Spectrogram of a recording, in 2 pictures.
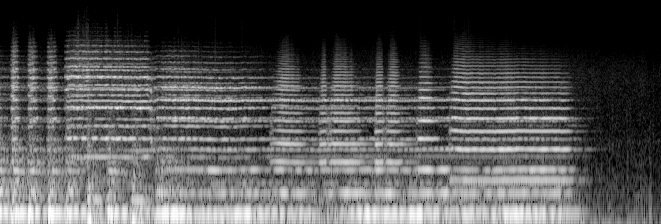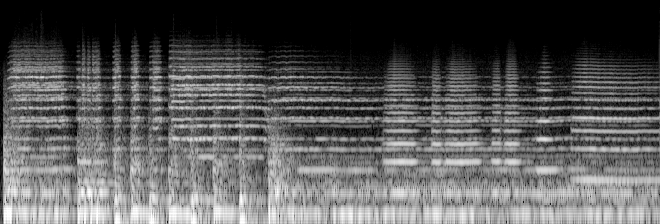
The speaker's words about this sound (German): Und ich habe einen Ausschnitt vorbereitet vom zehnten Wunschkonzert. Dann gibt es erstmal so eine schöne Fanfare und dann eine ellenlange Ansage von Menschen, die gespendet hatten, um sich einen Titel zu wünschen.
